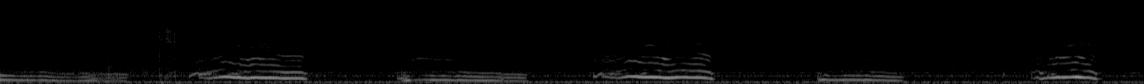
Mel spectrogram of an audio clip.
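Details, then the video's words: Rescued domestic cat snoring while asleep among several cats, indoors; alternating low buzzy and higher whistled piping breaths, about one second each, coming every two seconds against a constant low electrical hum. "猫のいびき who?snoring cat."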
